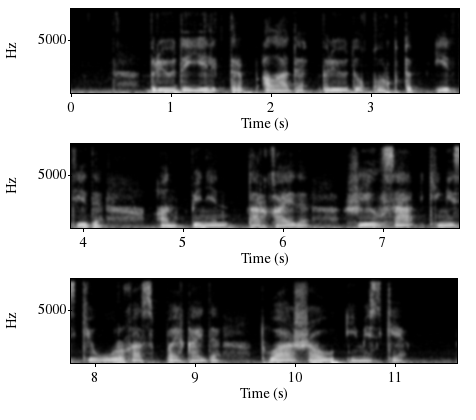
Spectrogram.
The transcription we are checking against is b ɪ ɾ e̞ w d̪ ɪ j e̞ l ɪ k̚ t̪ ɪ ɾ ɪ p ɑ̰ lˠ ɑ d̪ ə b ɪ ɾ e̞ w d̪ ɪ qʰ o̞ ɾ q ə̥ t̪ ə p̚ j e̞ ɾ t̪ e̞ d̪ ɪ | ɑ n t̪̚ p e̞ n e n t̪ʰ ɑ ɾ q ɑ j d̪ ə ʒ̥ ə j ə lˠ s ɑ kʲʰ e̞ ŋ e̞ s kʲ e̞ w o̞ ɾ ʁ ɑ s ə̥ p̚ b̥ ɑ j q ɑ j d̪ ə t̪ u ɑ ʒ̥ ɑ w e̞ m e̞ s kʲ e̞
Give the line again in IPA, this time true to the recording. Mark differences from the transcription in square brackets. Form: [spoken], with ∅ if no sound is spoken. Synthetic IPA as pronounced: b ɪ ɾ e̞ w d̪ ɪ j e̞ l ɪ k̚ t̪ ɪ ɾ ɪ p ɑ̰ lˠ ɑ d̪ ə b ɪ ɾ e̞ w d̪ ɪ qʰ o̞ ɾ q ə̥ t̪ ə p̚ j e̞ ɾ t̪ e̞ d̪ ɪ | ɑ n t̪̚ p e̞ n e n t̪ʰ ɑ ɾ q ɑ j d̪ ə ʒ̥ ə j ə lˠ s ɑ kʲʰ e̞ ŋ e̞ s kʲ e̞ w o̞ ɾ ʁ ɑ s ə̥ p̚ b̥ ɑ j q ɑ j d̪ ə [t̪ʰ] u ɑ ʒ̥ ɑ w e̞ m e̞ s kʲ e̞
